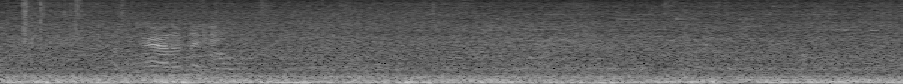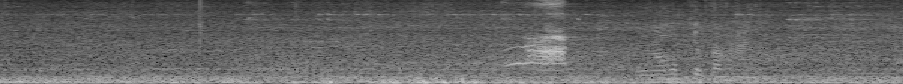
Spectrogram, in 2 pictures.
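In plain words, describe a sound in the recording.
A baby monkey squeaks and cries softly.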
